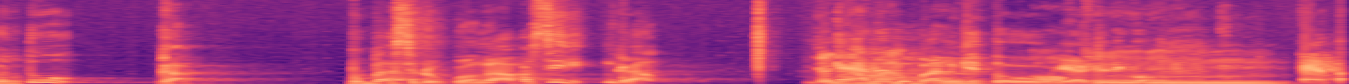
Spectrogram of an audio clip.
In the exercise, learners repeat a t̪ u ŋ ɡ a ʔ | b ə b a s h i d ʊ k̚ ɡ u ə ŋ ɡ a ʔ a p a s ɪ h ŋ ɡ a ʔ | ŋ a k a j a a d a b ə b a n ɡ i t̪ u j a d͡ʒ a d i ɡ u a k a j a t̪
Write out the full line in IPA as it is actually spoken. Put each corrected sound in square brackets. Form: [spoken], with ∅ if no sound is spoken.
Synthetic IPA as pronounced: a t̪ u ŋ ɡ a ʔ | b ə b a s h i d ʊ [p̚] ɡ u [a] ŋ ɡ a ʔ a p a s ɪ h ŋ ɡ a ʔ | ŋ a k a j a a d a b ə b a n ɡ i t̪ u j a d͡ʒ a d i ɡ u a k a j a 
